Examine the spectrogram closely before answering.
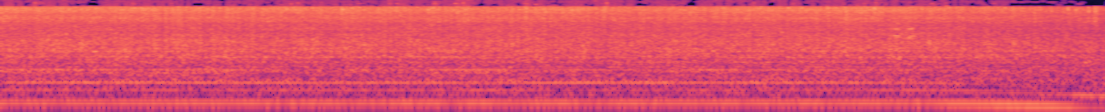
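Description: A small propeller plane's engine drones loudly and steadily.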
